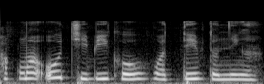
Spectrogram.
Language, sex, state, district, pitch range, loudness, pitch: Garo, female, Meghalaya, West Garo Hills, 230-260 Hz, -14 LUFS, 255 Hz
